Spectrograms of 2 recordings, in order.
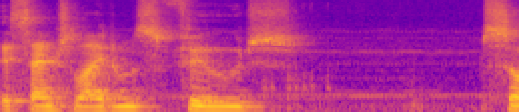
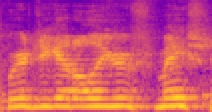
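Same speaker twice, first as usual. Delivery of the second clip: fast, much higher, baffled; amazed question; 10 semitones higher, 4 dB louder, faster than usual. Retold or imitated. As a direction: blurt it out in amazement. Curious question to guard.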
